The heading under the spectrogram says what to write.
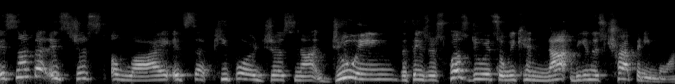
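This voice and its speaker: At a fairly quick pace with hardly any pauses, a woman talks with lively intonation. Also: fairly high pitch for a woman. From US East Coast, Puerto Rican family. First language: Spanish. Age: 20s. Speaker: interview guest, spiritual starseed. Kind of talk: casual interview chat.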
